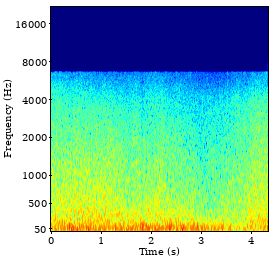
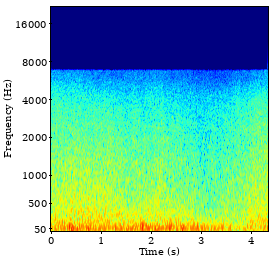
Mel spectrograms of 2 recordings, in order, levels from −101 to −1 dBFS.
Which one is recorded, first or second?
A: first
